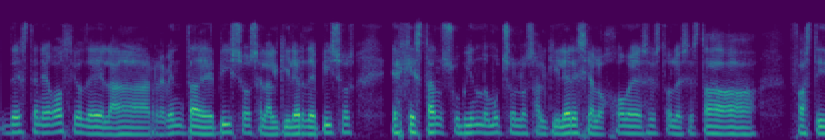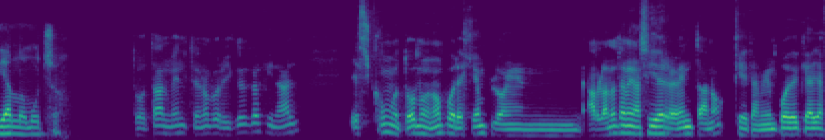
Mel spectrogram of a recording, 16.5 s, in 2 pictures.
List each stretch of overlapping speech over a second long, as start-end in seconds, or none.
none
